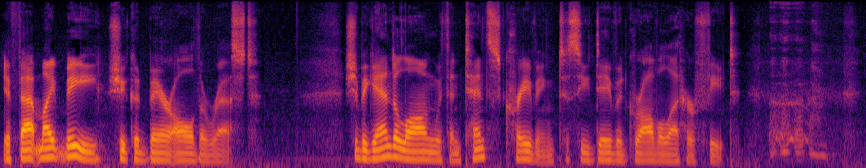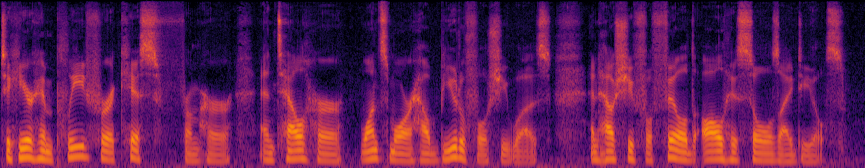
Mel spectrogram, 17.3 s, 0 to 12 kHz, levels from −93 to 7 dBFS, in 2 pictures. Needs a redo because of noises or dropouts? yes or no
yes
